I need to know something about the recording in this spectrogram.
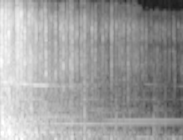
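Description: Sitar background music and its final effect hit dying away: a shimmering hiss and a thin falling whistle-like tone fade out over about two seconds, leaving a faint held note.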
